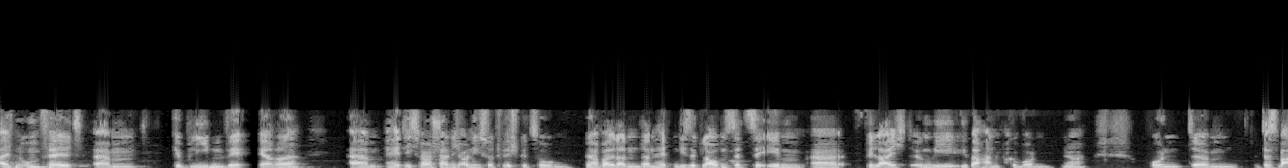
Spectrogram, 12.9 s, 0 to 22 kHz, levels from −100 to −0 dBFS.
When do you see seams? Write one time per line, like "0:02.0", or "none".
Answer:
none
